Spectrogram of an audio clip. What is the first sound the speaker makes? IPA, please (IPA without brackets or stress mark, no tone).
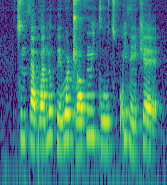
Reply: t͡s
